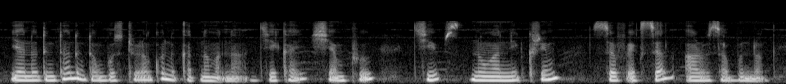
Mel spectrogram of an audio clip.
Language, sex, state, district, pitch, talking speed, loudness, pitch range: Garo, female, Meghalaya, West Garo Hills, 195 Hz, 115 wpm, -15 LUFS, 185-240 Hz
